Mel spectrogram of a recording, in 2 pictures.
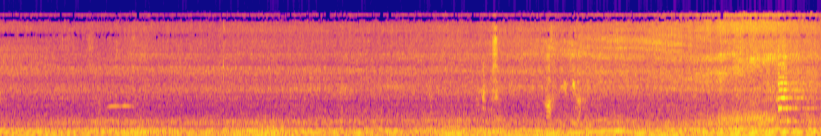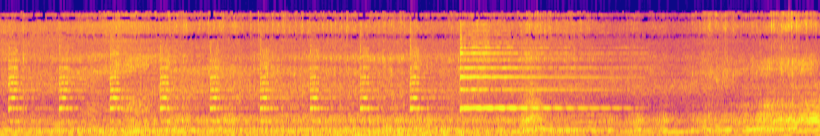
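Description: Sport motorcycle engines idling, with a few blips of the throttle, while an electronic beeper counts down with short beeps about one and a half times a second. After some ten seconds the beeps give way to one long steady tone, the pit-exit countdown's signal that the exit is open.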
